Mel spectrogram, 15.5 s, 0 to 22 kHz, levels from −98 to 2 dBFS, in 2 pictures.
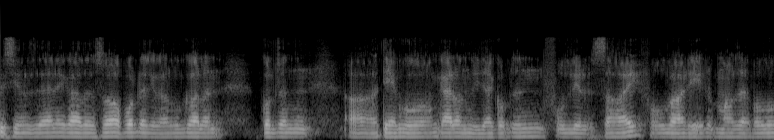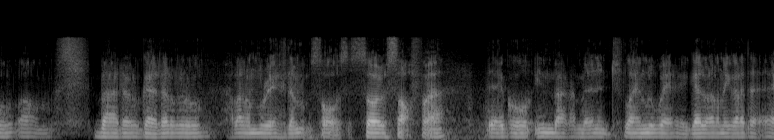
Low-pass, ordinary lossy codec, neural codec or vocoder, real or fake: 7.2 kHz; none; codec, 16 kHz in and 24 kHz out, 0.4 kbps, LongCat-Audio-Codec, fine tuned four codebook decoder; fake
